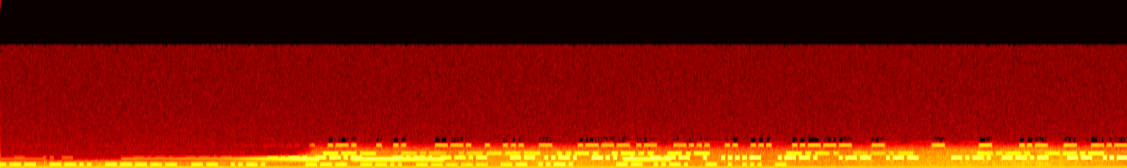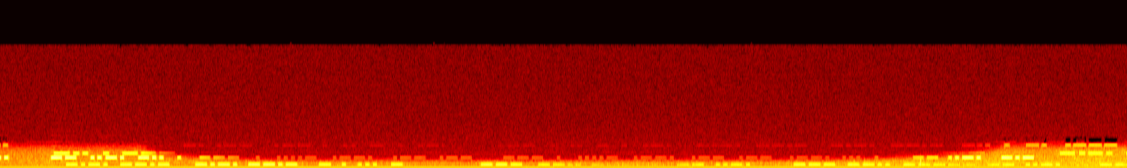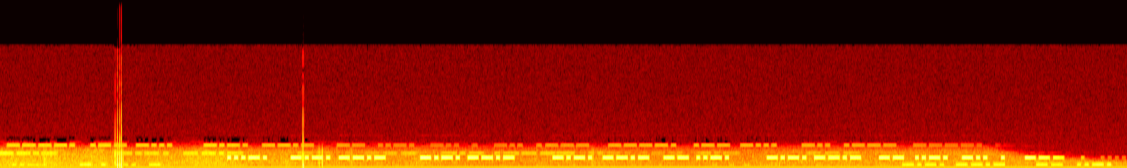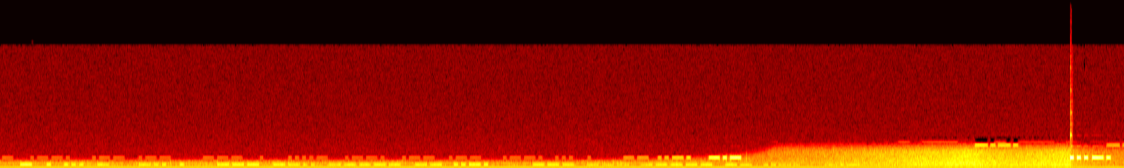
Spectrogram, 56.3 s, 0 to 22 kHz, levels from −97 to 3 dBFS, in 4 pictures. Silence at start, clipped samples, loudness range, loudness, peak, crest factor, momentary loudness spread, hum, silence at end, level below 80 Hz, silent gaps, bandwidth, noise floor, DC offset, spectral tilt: 0 s; under 0.1%; 14 LU; -17 LUFS; 0 dBFS; 20 dB; 17 LU; none; 0 s; -50 dBFS; none; 11 kHz; -39 dBFS; 7%; -3.5 dB/octave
